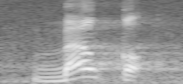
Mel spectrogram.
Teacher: Diucapkan dengan suara yang tebal dan dalam posisi sukun, maka terdengar pantulan suara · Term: huruf qa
